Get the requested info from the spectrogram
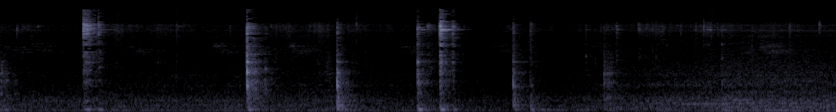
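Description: Metal spatula clinking and scraping against a glass baking dish, about seven light taps over the first few seconds, as a square of baked pie is pried loose and lifted out.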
